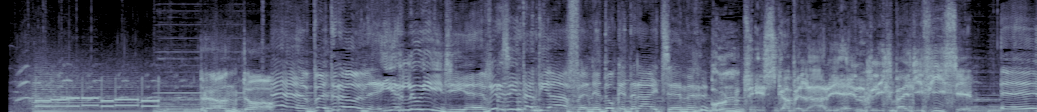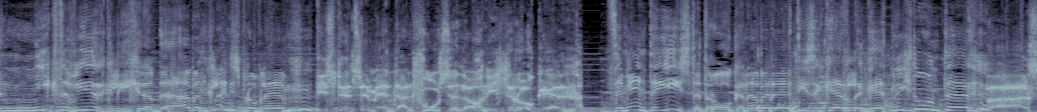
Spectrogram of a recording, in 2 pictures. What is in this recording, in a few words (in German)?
Werbung; Red Bull Mafia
